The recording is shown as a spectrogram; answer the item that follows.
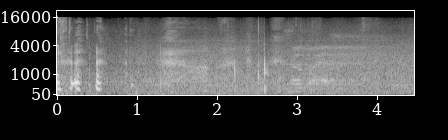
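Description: A woman's brief laugh, then the quiet room tone of an indoor tennis hall with a few faint taps.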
